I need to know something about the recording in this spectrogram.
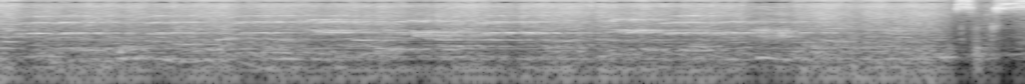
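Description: Loud steady rushing noise with faint wavering tones over it, cutting in and out abruptly.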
